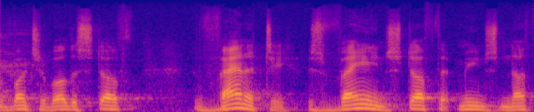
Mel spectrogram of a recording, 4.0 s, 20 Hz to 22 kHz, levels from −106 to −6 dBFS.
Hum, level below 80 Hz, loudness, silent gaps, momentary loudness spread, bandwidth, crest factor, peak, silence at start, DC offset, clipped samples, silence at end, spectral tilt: none; -64 dBFS; -34 LUFS; none; 14 LU; 16.5 kHz; 20 dB; -16 dBFS; 0 s; under 0.1%; under 0.1%; 0 s; -6 dB/octave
